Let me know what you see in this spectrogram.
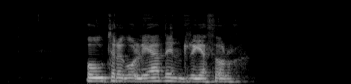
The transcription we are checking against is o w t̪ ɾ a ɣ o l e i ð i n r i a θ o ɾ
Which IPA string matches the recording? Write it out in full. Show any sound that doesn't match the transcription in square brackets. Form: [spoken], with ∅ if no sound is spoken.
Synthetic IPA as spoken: o w t̪ ɾ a ɣ o l e [a] ð [e] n r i a θ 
